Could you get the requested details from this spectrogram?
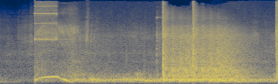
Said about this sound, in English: newly released body cam video shows an intense shootout last December.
